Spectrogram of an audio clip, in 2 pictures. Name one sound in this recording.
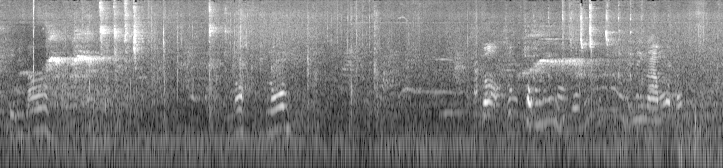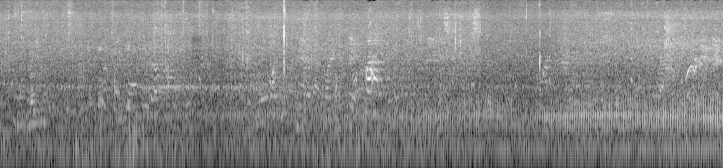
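Leaves rustle as monkeys move through branches.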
